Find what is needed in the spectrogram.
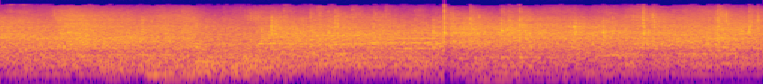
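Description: Ice hockey game sounds in a rink: a steady wash of skates scraping the ice and arena noise, with a few short sharp clacks of sticks and puck.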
